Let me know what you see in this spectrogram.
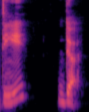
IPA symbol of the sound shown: d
